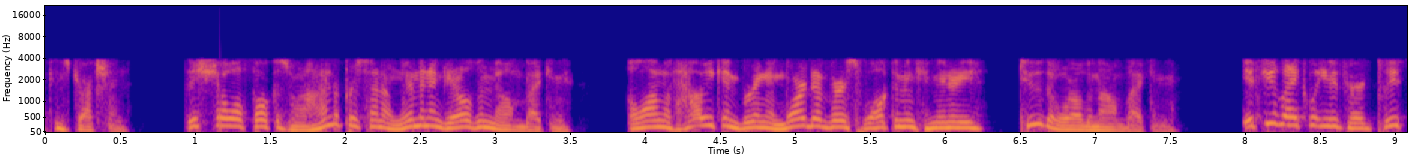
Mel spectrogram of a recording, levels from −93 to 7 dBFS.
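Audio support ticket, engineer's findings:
G.723.1 codec, whole clip. Speech heavily muffled and hoarse, consonants smeared, no content above 4 kHz. Low-rate telephony encode at about 6.3 kbit/s, 30 ms frames; slow-updating voice model cannot track fast articulation. Check the transcoding stage.

Block of digital silence at 1.16 s. Brief tick: audio drops out for about 5 ms and resumes without fade. Length fits one unfilled 256-sample output buffer, an underrun in the playback or processing callback.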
